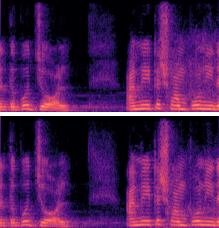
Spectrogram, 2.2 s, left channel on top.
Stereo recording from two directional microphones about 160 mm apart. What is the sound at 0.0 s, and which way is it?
A woman's voice, 30° left (ahead or behind).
